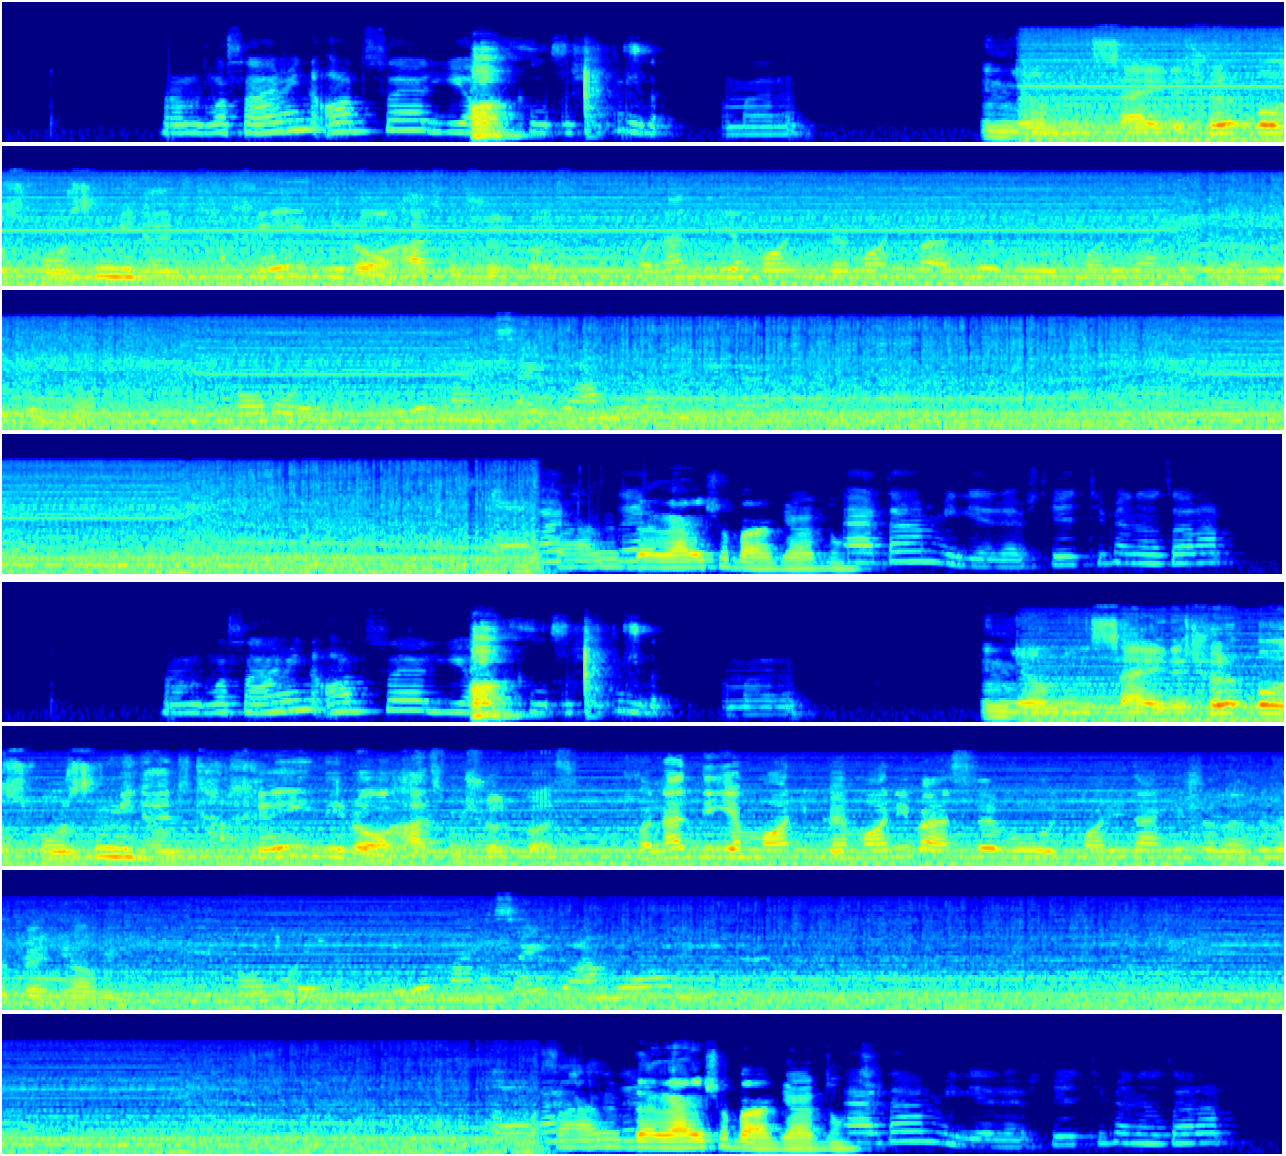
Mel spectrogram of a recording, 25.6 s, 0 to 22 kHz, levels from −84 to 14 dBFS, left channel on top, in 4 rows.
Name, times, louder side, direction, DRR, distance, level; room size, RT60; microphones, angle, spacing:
voice 1, 0.8-2.7 3.1-3.3 3.6-4.0 14.0-14.6 15.7-19.5 21.4-22.5 23.4-25.3, left 3 dB, 75° left, 1.1 m, -40 dB
voice 2, 4.9-9.4, right 1 dB, 15° right, 0.5 m, -24 dB
sound 1, 5.1-21.9, left 3 dB, 40° left, 0.4 m, -31 dB
voice 3, 9.6-13.5 22.0-23.5, right 6 dB, 80° right, 0.4 m, -27 dB
voice 4, 12.5-13.4 14.3-16.5, right 1 dB, 5° left, 0.9 m, -35 dB
7.2 x 3.5 x 4.3 m
head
